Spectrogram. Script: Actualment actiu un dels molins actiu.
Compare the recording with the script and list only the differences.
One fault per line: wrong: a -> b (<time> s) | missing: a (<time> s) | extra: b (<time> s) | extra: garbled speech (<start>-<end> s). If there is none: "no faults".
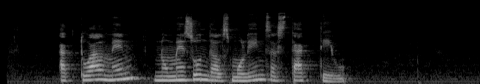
wrong: actiu -> només (1.6 s)
extra: està (2.8 s)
